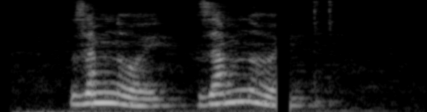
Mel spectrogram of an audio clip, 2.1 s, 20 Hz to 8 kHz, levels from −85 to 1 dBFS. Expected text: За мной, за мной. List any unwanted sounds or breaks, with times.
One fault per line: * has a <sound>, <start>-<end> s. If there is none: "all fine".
* has a dropout, 1.4-1.5 s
